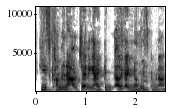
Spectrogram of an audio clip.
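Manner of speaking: retold labor urgency, high and loud; urgent insistence. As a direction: insist desperately that the baby is coming now. Insisting the baby is coming.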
